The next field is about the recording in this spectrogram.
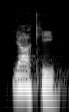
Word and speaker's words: Jaki: Of presentation and 20 minutes, followed by 20 minutes of Someone suggested Stanley Jakey's. Did I say that right? Yaki, thank you. J-A-K-I, as a good source for communication and critique of scientific ideas.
